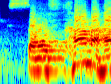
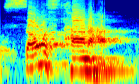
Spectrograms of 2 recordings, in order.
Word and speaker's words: संस्थानः: अब यहां पर गौर से देखिए, इधर जो स के ऊपर अनुस्वार है इसका कुछ लोग उच्चारण करते हैं संस्थानः, कुछ लोग उच्चारण करते हैं संस्थानः, अर्थात वे अपूर्ण म और अपूर्ण न का उच्चारण करते हैं। ये दोनों उच्चारण गलत है दोस्तों।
